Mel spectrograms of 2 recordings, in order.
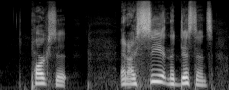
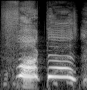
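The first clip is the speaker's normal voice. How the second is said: much higher, louder shout of Fuck this; furious shout; 14 semitones higher, 9 dB louder than usual. Retold or imitated. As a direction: explode in drunk rage. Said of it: "So I'm like".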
